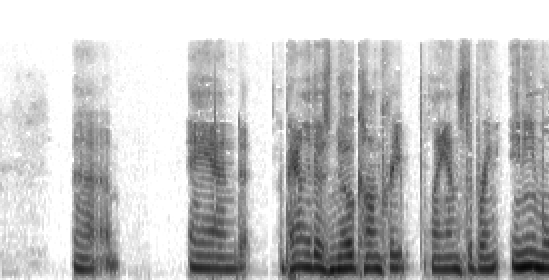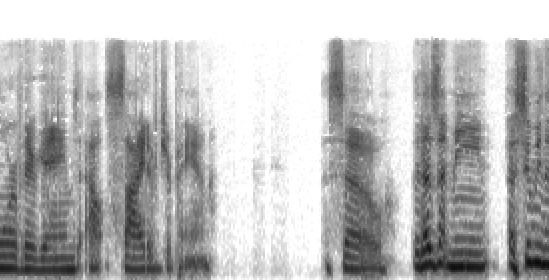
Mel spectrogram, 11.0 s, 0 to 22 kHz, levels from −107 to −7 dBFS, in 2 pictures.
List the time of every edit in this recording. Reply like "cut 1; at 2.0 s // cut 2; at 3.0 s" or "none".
none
